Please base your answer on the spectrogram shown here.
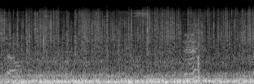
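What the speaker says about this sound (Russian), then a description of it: "выехали в парк, называется, и дождь пошел" Rain falls on a car near the Ejsk seaside park in a summer downpour, a constant close patter and hiss of drops over a low rumbling drone, with a few faint voices in the background.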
